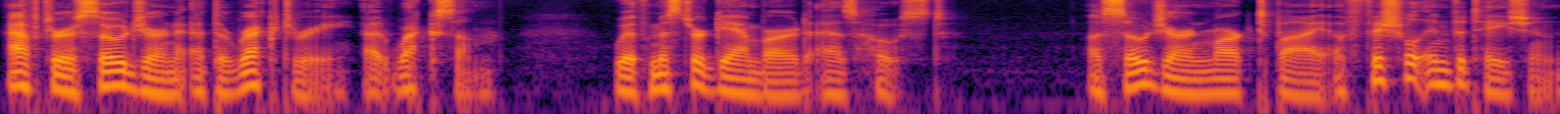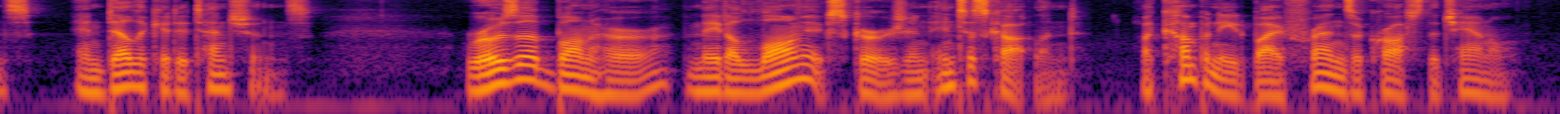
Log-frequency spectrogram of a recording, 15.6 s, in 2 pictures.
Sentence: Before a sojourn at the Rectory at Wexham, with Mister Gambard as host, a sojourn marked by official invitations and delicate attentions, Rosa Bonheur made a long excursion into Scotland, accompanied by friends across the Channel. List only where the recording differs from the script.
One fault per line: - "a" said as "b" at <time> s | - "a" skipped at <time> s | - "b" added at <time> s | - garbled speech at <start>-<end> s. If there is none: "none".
- "Before" said as "After" at 0.0 s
